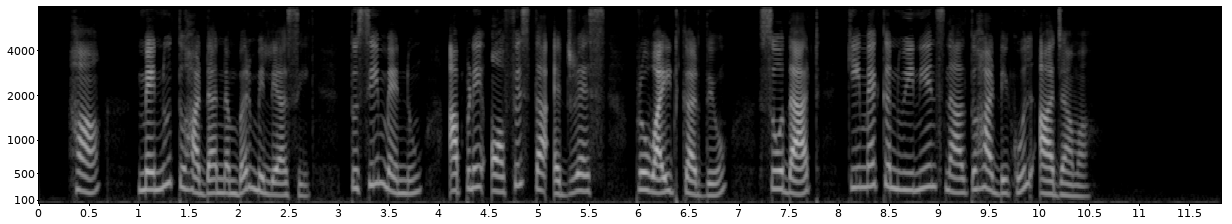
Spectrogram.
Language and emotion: Punjabi, neutral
